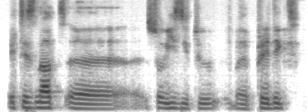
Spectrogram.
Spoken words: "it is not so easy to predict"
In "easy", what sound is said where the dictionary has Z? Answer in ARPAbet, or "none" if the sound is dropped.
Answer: Z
